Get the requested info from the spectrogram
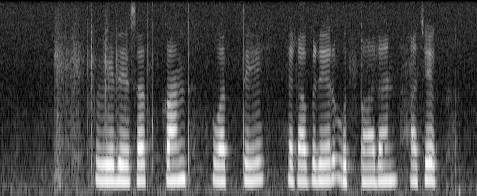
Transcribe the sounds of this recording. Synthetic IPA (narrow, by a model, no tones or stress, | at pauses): ʋɪd̪eːsət̪kənd̪ | ʋət̪ːe | ɾəbɾeɾut̪paːd̪ənhat͡ʃek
